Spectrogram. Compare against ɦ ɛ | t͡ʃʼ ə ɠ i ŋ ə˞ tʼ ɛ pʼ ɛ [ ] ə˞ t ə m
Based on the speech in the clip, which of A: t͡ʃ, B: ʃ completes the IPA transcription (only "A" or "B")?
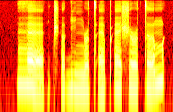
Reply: B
